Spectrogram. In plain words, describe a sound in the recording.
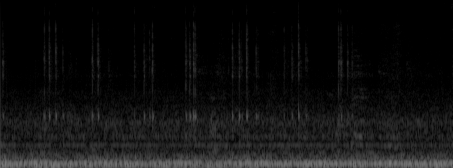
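Fingernails tap and click on a hollow ceramic pumpkin up close.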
